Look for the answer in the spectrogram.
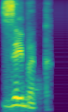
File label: "xebec", Indian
